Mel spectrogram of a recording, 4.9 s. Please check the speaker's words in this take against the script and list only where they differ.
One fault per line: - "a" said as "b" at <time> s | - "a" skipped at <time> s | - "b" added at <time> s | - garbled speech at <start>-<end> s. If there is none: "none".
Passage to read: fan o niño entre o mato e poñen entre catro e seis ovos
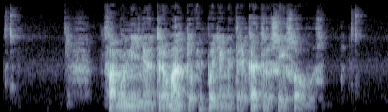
none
